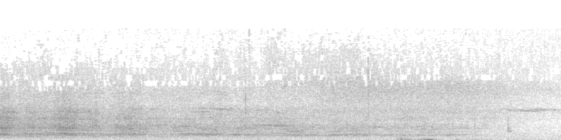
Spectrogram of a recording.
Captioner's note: crowd quietens; scattered chanting; supporters shushing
